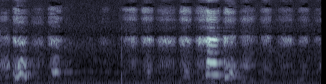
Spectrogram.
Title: is cute even when he's crying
